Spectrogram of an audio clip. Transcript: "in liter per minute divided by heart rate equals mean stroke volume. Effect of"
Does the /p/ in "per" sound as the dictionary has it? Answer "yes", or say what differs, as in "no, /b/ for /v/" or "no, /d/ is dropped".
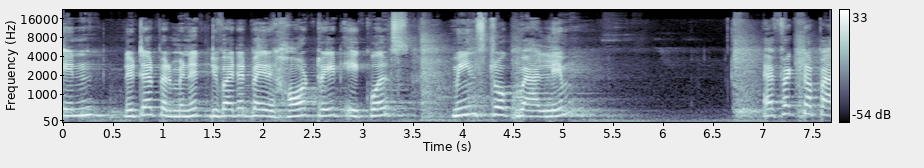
yes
